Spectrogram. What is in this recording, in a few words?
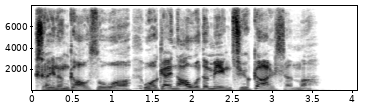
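health up, Chinese; Husk; Dota 2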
